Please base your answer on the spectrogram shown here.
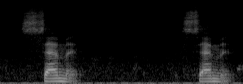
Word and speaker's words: salmon: pronounce the l right second word let's say 7 7 you don't say salmon you don't pronounce the l same thing third island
